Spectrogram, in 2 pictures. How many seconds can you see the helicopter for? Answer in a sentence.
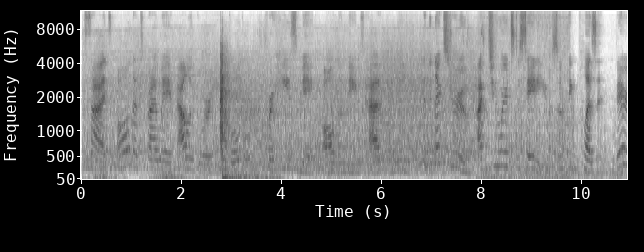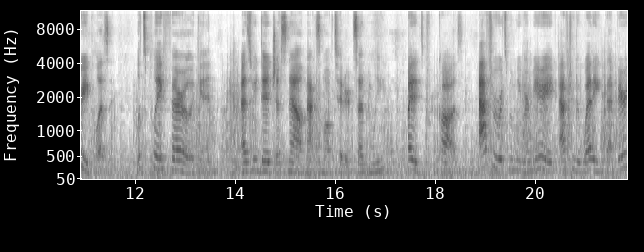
The helicopter can be heard for 10 seconds in total.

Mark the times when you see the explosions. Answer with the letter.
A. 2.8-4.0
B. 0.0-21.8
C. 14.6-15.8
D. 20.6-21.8
A.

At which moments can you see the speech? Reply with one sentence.
The speech can be heard from 0.0 to 21.8 s.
